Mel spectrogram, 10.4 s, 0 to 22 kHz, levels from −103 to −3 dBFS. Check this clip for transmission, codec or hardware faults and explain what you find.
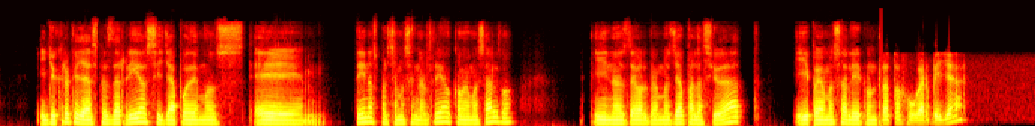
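One fault appears near the end of the clip. An input switched to a poorer device at 8.81 s, and the change lasts to the end at 10.35 s. The likely cause is the system moving capture to a different microphone or a headset's call profile partway through. That device passes a narrower band, so nothing above 3.8 kHz survives and the speech turns dull and boxy. A 20 ms silence marks the switch. A faint new background noise sits well below the speech, with no obvious jump in loudness.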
